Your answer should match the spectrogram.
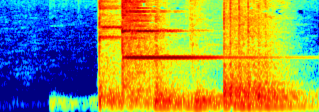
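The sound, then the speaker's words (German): The glass stopper of a whisky bottle drops with a soft knock, then hits hard and clinks, leaving a bright ringing tone that lingers and slowly fades, with no talking. “Nee, das ist mir gerade der Korken ja runtergefallen.”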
